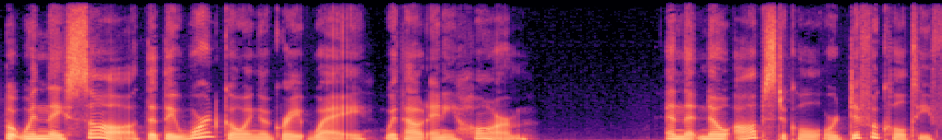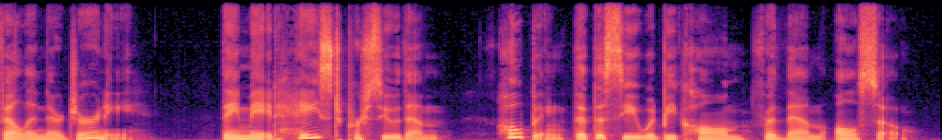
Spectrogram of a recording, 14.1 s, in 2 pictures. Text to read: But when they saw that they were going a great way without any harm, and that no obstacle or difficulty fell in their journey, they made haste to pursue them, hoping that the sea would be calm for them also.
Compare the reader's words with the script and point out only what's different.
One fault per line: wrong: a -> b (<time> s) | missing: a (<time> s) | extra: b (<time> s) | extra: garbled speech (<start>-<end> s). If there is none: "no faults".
wrong: were -> weren't (1.4 s)
missing: to (9.7 s)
